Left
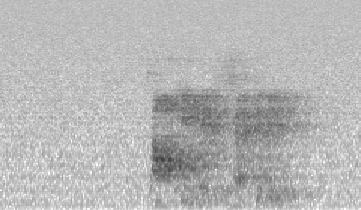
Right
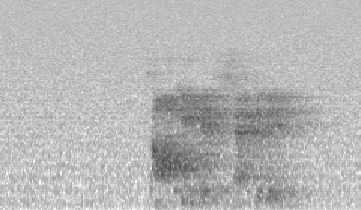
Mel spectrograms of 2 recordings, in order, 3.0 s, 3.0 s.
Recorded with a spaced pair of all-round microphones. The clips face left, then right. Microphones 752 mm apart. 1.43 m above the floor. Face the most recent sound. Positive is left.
turn(degrees=-45)  # may be behind; listen again after turning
